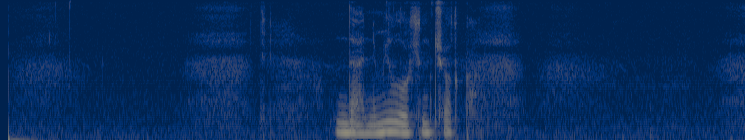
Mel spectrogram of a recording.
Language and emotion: Russian, neutral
